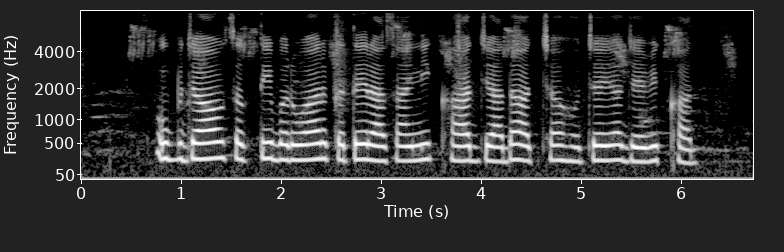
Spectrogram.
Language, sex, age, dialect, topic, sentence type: Magahi, female, 18-24, Northeastern/Surjapuri, agriculture, question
